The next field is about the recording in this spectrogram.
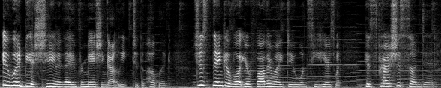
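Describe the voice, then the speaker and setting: A woman's voice: medium pitch, expressive, normal speed, close to an everyday voice. A woman voicing a confident, teasing young schoolboy with superpowers, upbeat and friendly, with faint music behind. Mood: smug. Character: cocky, cheerful young schoolboy with powers.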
